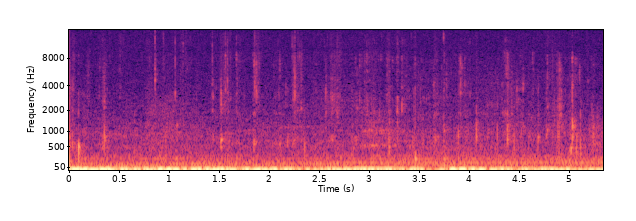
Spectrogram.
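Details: Nala, a Kelpie German Shepherd mix, chews raw meats including chicken thigh and a homemade raw chicken nugget. Moist, slurping mastication with scattered crisp snaps of teeth on bone, fast and uneven.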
